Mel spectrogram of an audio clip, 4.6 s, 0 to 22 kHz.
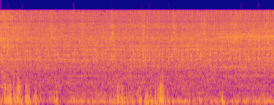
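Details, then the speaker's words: Volvo 740 at 107,000 miles, just after cap, rotor and distributor replacement, possibly burning a little oil. An even idle with no stumbles or misfire, just some light ticking plus one unidentified odd sound: a normal idle. "But the engine sounds alright. It sounds like I don't hear misfire."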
